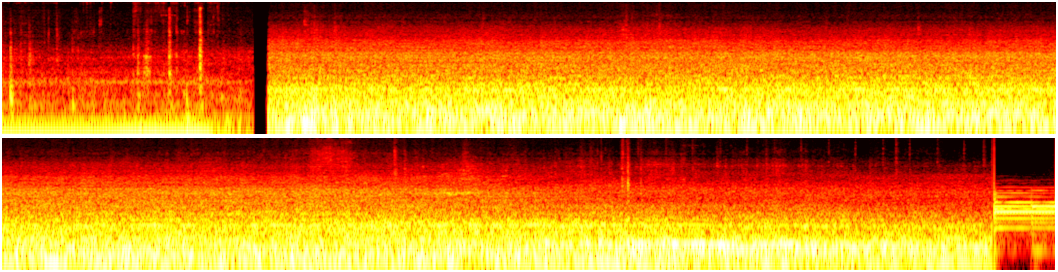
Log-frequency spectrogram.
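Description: Road and wind noise inside a moving car: a steady low rumble that starts suddenly after a short gap of silence about three seconds in. Before the gap there is a quieter steady hum, and piano music starts just at the end.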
